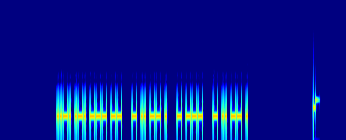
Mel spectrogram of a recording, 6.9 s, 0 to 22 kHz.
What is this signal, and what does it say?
Morse code, heard as a keyed tone, about 40 wpm, 700 Hz. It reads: FROM TIME TO TIME
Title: Sets of 4 Words 40wpm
